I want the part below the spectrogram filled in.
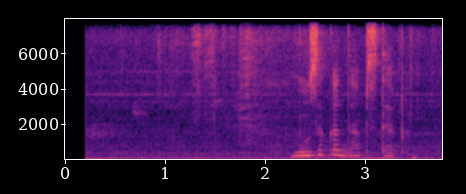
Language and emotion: Russian, neutral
